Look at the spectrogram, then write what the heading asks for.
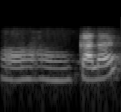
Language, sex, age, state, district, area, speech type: Assamese, female, 18-30, Assam, Biswanath, rural, conversation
